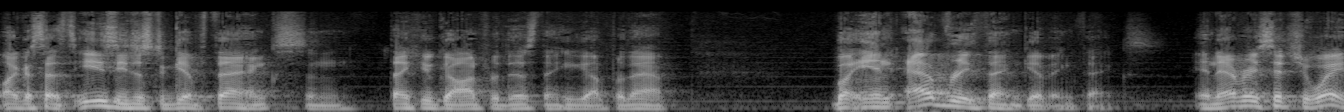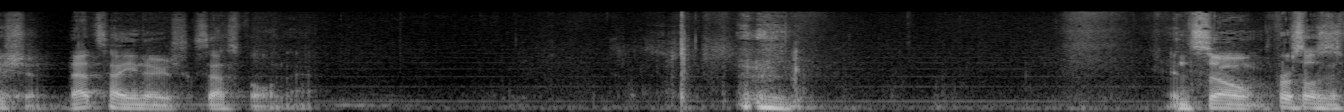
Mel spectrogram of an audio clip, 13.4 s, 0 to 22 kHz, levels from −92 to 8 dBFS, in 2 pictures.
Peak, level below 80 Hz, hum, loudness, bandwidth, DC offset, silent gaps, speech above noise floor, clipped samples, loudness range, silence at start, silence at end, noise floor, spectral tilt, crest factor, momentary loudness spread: -8 dBFS; -52 dBFS; none; -24 LUFS; 15.5 kHz; under 0.1%; none; 35 dB; under 0.1%; 9 LU; 0 s; 0 s; -59 dBFS; -4 dB/octave; 18 dB; 16 LU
